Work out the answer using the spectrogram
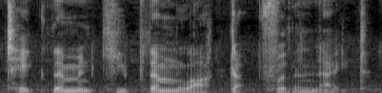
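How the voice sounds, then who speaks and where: A man playing a menacing naga gang boss in an audio roleplay, gravelly and deliberate, with cold, taunting threats. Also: flat delivery, slight background noise. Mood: angry, commanding. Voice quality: very deep, gravelly. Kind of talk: audio roleplay drama acting.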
